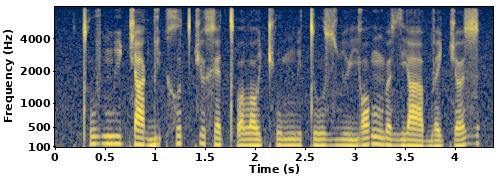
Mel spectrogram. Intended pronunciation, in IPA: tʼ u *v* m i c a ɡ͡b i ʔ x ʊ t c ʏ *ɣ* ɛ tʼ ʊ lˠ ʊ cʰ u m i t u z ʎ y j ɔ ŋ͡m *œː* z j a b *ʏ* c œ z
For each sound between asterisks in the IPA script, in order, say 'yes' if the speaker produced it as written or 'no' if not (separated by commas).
yes, no, no, no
